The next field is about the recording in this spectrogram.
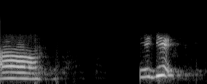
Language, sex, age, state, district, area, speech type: Maithili, female, 30-45, Bihar, Purnia, rural, conversation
